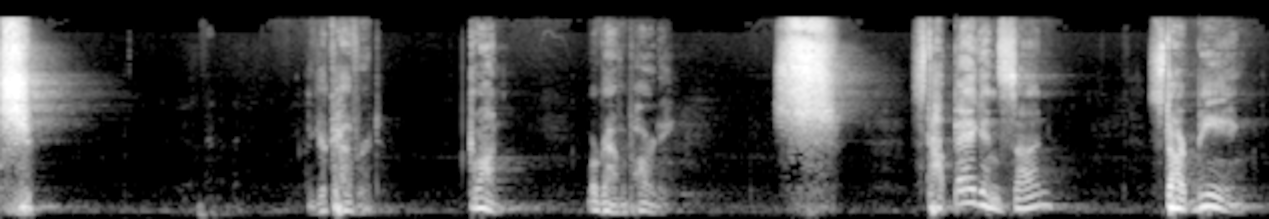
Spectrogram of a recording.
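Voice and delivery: very low, hushed whisper, close in the ear. Retelling a father speaking to his begging son, a retold whisper in his ear. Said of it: "that father was in his ear going".

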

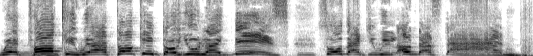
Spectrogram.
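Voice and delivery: put-on Nigerian accent. Addressing the audience so they will understand, in a Nigerian accent. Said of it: "doing your Nigerian accent".

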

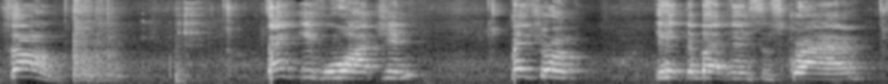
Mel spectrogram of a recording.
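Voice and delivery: talking with mouth full. Wrapping up a video while eating, talking with mouth full. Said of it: "Sorry I'm talking with my mouth full".

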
